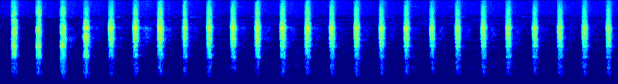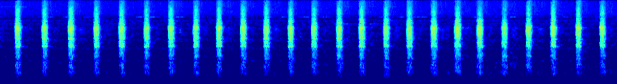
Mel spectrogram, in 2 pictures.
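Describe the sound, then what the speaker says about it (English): Breath of fire yoga breathing: rapid, forceful nasal exhalations in a steady even rhythm, about two per second, close and clear, continuing unbroken for the whole stretch with no talking. "use the breath of fire as your fuel and as your power today"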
